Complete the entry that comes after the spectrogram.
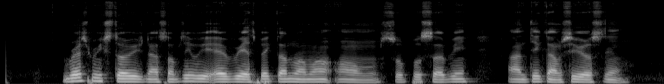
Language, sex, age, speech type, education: Nigerian Pidgin, male, 15-29, spontaneous, tertiary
